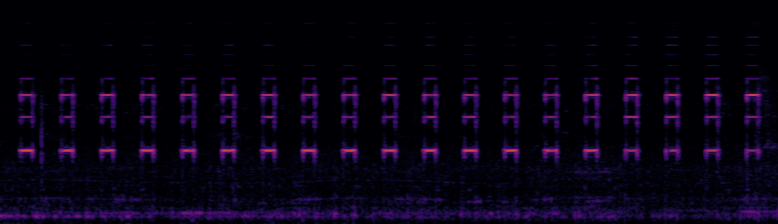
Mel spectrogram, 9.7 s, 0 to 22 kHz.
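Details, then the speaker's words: Tractor-trailer with air leak, engine off in accessory, during CDL pre-trip 60-second air brake test: buzzer pulses twice a second as low-air warning trips, light and buzzer came on at 65 PSI while pressure bleeds down. "This truck has an air leak, so we may hear the buzzer and see the light before our 60 seconds is up."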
